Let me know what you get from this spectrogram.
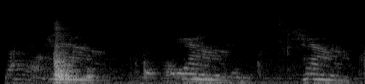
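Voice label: "can", spoken word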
